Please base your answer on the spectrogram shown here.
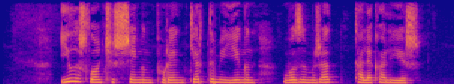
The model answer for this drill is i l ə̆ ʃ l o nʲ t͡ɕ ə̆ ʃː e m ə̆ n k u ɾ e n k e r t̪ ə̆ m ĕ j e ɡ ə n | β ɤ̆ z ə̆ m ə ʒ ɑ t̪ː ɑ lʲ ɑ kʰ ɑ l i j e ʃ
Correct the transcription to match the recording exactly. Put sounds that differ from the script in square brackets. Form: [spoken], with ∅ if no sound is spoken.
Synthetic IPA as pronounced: i l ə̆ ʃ l o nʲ t͡ɕ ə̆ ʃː e [ŋ] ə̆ n [p] u ɾ e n k e r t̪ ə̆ m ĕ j e [ŋ] ə n | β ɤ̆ z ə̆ m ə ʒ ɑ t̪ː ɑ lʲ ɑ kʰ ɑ l i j e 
